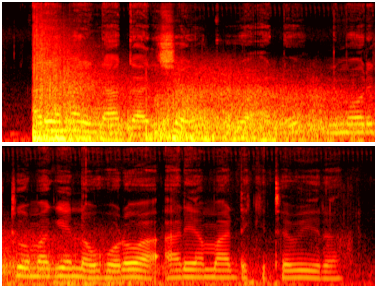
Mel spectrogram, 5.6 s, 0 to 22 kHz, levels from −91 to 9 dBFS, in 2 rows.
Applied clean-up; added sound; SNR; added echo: none; Explosion; -3 dB; none.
